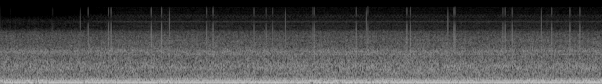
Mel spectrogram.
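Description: Cessna 150's engine and propeller droning steadily, heard inside the small cockpit: a constant low hum with a rushing noise over it.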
